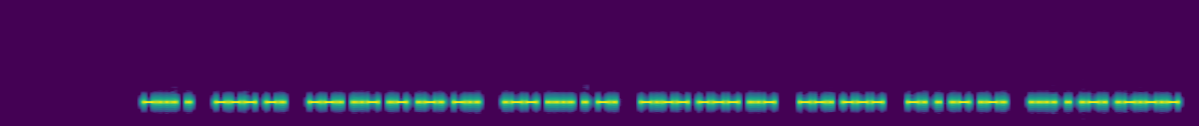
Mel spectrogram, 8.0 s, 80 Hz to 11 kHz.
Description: Morse code, heard as a keyed tone, about 50 wpm, 700 Hz. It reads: BE ON GUARD WHEN YOU GO NEAR HER.
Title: Sentences from Top 1000 Words - Review Part 4 - 50wpm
